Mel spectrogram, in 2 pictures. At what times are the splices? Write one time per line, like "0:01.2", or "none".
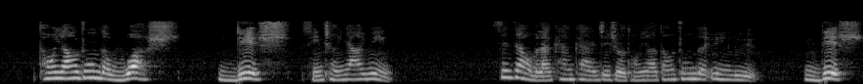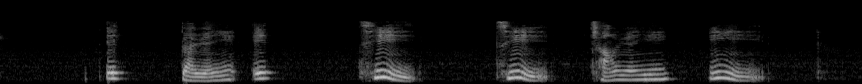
0:02.9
